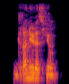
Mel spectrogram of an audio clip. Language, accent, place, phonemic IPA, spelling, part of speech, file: French, France, Lyon, /ɡʁa.ny.la.sjɔ̃/, granulation, noun, LL-Q150 (fra)-granulation.wav
- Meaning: granulation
